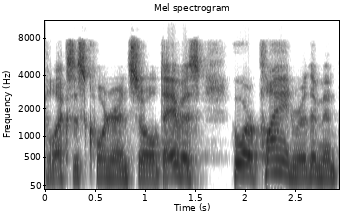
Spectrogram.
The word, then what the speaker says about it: Davies: Their last names were the Welsh spelling D-A-V-I-E-S that most Americans call Davies. but the pronunciation is, as you correctly mentioned, Davis.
